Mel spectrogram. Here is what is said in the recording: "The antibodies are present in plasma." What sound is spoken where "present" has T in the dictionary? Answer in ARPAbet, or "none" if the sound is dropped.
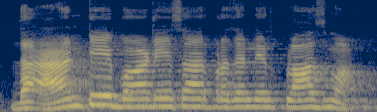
none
